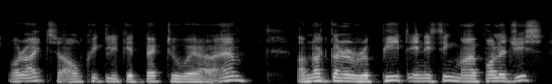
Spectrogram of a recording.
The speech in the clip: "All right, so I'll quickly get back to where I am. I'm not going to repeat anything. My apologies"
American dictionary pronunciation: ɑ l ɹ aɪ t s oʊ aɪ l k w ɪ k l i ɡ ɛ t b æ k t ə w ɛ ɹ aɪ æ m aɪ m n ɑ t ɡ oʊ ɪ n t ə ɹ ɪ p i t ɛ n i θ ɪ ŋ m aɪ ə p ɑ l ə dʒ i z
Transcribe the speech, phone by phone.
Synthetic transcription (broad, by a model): ɑ l ɹ aɪ t s oʊ aɪ l k w ɪ k l i ɡ ɛ t b æ k t ə w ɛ ɹ aɪ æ m aɪ m n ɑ t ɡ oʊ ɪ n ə ɹ ɪ p i t ɛ n i θ ɪ ŋ m aɪ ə p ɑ l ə dʒ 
